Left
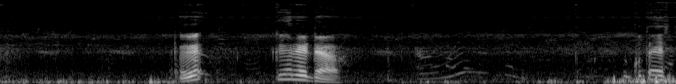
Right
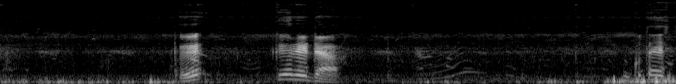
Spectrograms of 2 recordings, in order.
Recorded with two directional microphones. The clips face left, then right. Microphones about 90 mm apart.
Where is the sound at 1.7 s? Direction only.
15° left (ahead or behind).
